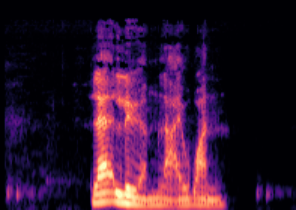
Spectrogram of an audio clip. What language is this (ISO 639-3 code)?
tha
